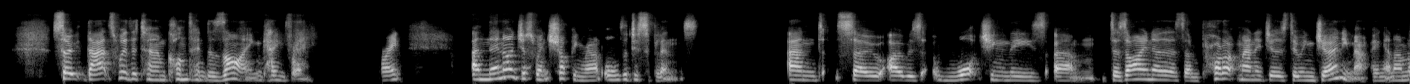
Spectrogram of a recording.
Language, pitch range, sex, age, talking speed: English, 195-255 Hz, female, 30-49, 155 wpm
